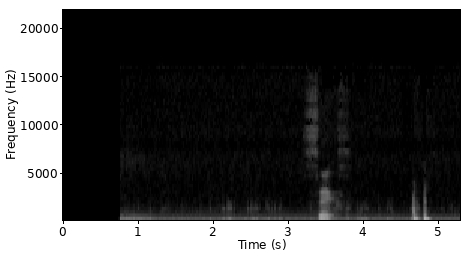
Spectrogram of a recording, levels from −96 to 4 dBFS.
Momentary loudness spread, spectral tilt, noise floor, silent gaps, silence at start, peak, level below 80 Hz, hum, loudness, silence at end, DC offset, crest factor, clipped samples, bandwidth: 25 LU; -8 dB/octave; -63 dBFS; none; 0.75 s; -22 dBFS; -66 dBFS; none; -42 LUFS; 0.4 s; under 0.1%; 24 dB; under 0.1%; 14.5 kHz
